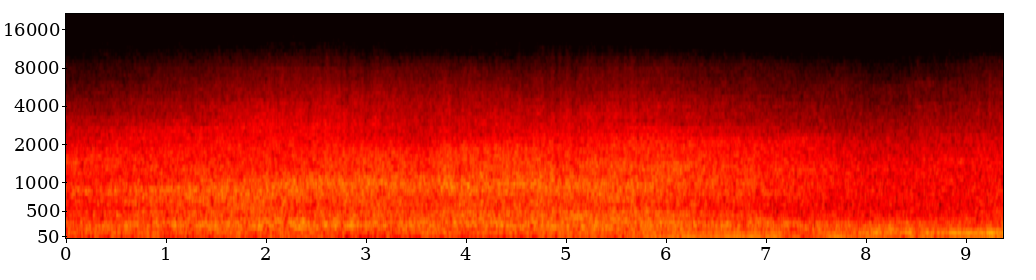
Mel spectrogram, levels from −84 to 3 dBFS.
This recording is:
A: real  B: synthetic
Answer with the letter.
A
